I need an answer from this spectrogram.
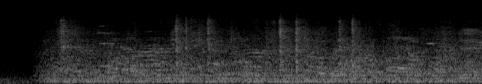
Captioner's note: people chattering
